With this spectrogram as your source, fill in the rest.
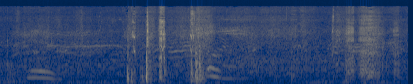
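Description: A plastic sled scrapes over snow.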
